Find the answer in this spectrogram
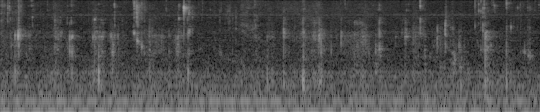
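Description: Close-miked mouth sounds of chewing a sauce-dipped French fry: small wet clicks and smacks scattered throughout, over a faint steady low hum.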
